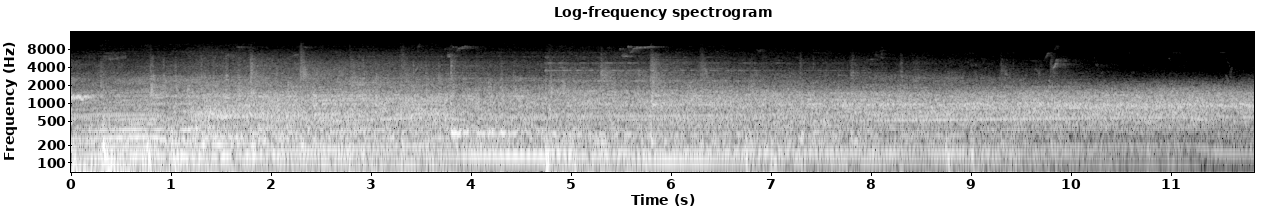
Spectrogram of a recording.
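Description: A car drives off with a sustained, loud engine roar. Its tone shifts early on, then it keeps up a steady rumble that eases slightly toward the end of the twelve seconds.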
